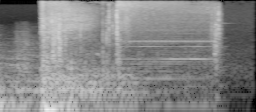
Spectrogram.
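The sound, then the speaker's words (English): A loud spaceship landing effect in a quiet suburban neighborhood: a sudden heavy rush of noise settles into a steady mechanical whir with a thin whining hum, then cuts off abruptly into silence. “Now to land my spaceship.”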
